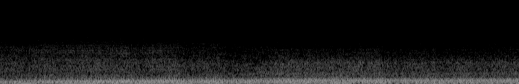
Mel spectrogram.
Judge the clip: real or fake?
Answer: real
